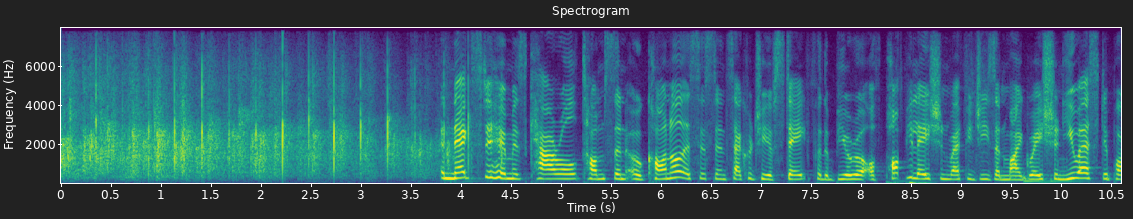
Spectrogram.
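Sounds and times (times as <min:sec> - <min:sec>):
audience applause: 0:00.0 - 0:04.2
speech: 0:03.8 - 0:10.5.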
